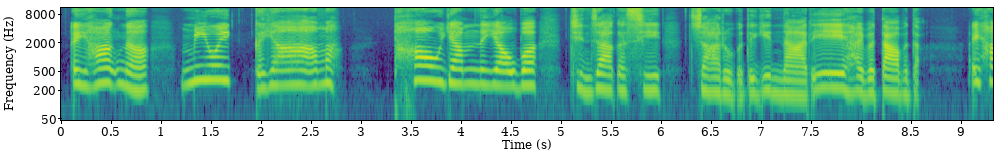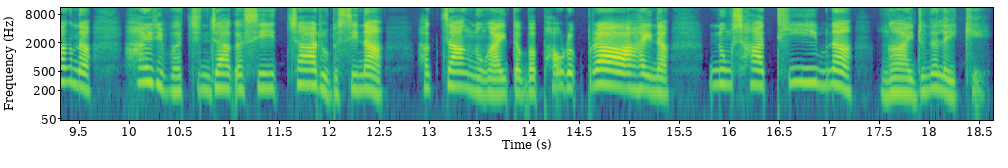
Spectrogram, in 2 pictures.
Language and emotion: Manipuri, fearful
